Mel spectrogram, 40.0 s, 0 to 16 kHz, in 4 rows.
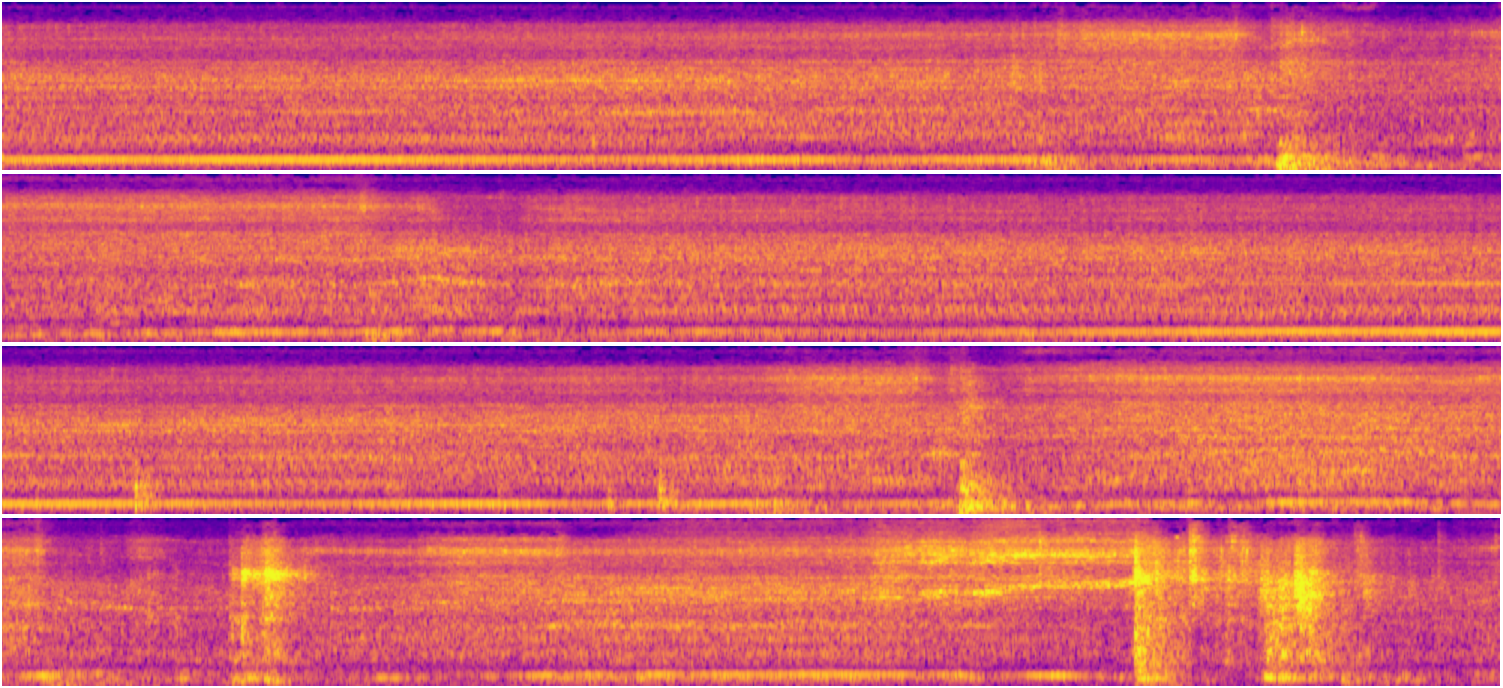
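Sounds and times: garbage truck engine drone: 0.0 - 39.9
metal clanks from bin: 37.5 - 39.5.

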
